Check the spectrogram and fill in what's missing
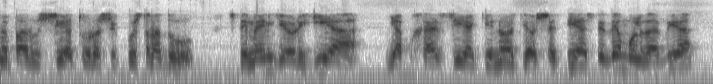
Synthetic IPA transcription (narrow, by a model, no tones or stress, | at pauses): me̞pɐɾusiɐt̪uɾo̞sikust̪ɾɐd̪u | st̪imenʝe̞o̞ɾʝiɐ | iɐpxɐziɐcino̞t̪it̪ɐose̞t̪iɐst̪iðemolðɐviɐ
